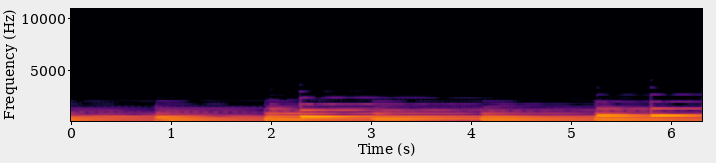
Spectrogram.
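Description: Background music of slow, gentle piano chords. Each chord is struck and left to ring and fade, with a new one about every second.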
